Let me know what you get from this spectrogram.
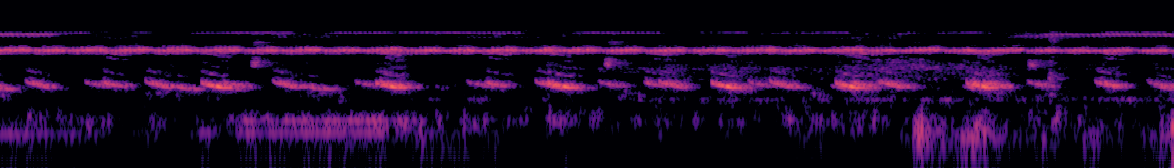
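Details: Frogs calling at night beside a lake, a dense chorus of short, downward-sliding croaking notes repeating in overlapping runs, over a steady high insect drone and faint low rumbling.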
